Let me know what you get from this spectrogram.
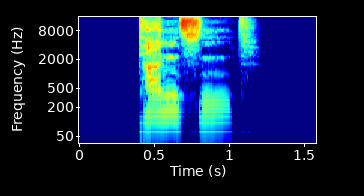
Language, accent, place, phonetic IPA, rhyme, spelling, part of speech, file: German, Germany, Berlin, [ˈtant͡sn̩t], -ant͡sn̩t, tanzend, verb, De-tanzend.ogg
- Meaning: present participle of tanzen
